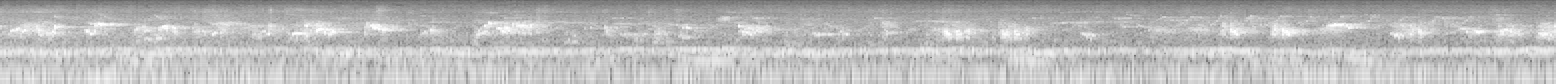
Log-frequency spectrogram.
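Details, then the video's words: Unidentified bird singing in a lychee garden at midday in Vietnam: rapid, busy chirping and twittering phrases over a steady low hum, with other chirps mixed in. "tiếng chim lạ này trong vườn vải"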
